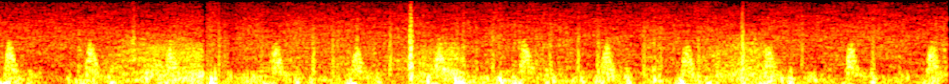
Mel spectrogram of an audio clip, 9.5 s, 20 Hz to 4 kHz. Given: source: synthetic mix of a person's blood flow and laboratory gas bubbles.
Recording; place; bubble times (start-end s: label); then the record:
Doppler ultrasound of blood flow; subclavian vein
no bubbles
From the record:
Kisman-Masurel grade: 000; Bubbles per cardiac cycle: 0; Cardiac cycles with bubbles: 0%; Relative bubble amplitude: no bubbles discernible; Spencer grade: 0 (complete lack of bubble signals)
